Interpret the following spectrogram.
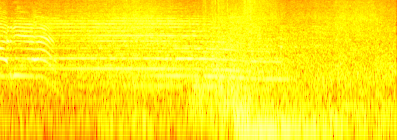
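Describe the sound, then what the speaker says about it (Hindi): A train on rails comes toward the listener in a TV drama scene: a loud, falling multi-tone horn blast is followed by a swelling low rumble and clatter as it draws near. "ट्रेन अपनी तरफ आ रही है।"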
